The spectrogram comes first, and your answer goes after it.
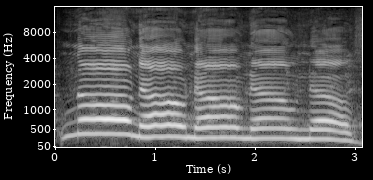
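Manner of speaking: a big playful denial that trails off; mock protest. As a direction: cry out no, no, no, hammed-up and playful.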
